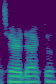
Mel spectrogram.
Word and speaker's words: pterodactyl: what what about a pterodactyl what going to the bathroom why can't why can't you hear a pterodactyl go to the bathroom because the p is silent yes that is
